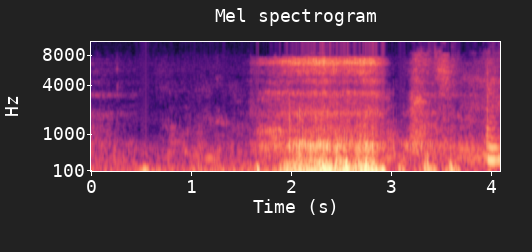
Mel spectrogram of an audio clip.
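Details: Elderly grandfather, exhausted and asleep: low rumbling, fluttering snore building during one breath in, then quieter sounds; snoring.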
